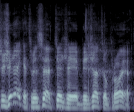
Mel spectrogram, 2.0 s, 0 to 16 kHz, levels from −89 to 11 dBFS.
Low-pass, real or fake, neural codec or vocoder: 14.4 kHz; real; none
